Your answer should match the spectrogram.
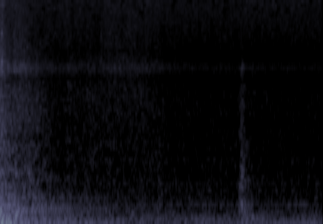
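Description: Near silence: the fading end of a thump from the RC truck dropped onto its suspension dies away in the first half second, with one faint click near the end.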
